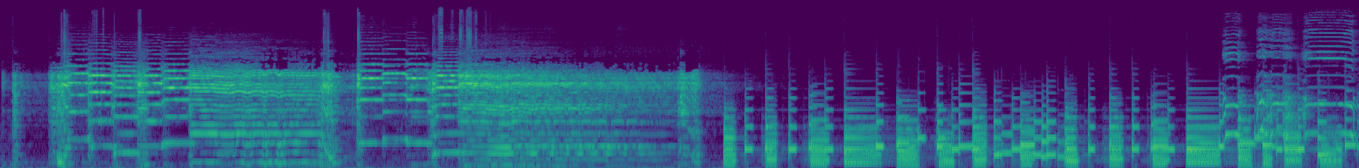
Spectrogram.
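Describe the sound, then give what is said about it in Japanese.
A short upbeat jingle: long, warbling crow-like tones give way to a lively run of quick staccato notes, bright and loud with no talking. “はい、ジングルいきます。”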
